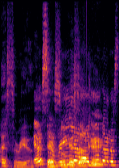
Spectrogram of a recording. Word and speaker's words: Essoria: Essoria.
